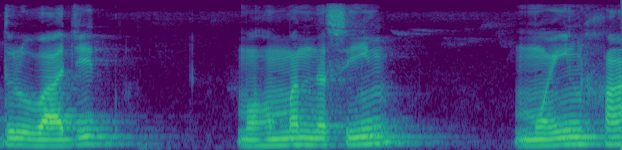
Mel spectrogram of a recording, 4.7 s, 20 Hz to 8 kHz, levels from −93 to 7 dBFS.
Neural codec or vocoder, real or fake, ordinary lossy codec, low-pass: none; real; none; 7.2 kHz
